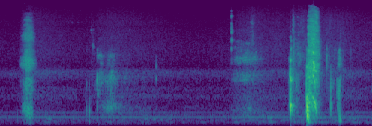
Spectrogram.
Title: Congested flu sneezes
